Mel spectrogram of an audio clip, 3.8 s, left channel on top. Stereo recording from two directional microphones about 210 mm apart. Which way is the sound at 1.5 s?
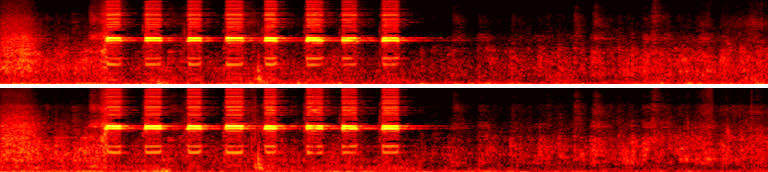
Centre (ahead or behind).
